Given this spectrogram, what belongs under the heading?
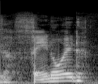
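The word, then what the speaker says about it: Fangoid: it's pyrus obviously okay this is I believe thanoid it's one of the newer ones I think it's spelled f a n g o i d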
